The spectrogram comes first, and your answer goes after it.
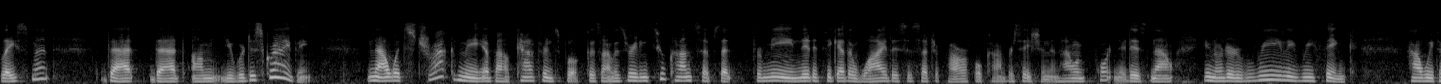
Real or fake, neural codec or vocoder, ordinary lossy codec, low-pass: real; none; Opus, 16 kbps; 7.2 kHz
